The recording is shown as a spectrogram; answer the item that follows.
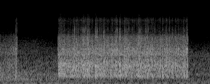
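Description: A burst of crackling, static-like noise lasting just over a second, which starts and cuts off abruptly.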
